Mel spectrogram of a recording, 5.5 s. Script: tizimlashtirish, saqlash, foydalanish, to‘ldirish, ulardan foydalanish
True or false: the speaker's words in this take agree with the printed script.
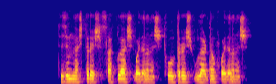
true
